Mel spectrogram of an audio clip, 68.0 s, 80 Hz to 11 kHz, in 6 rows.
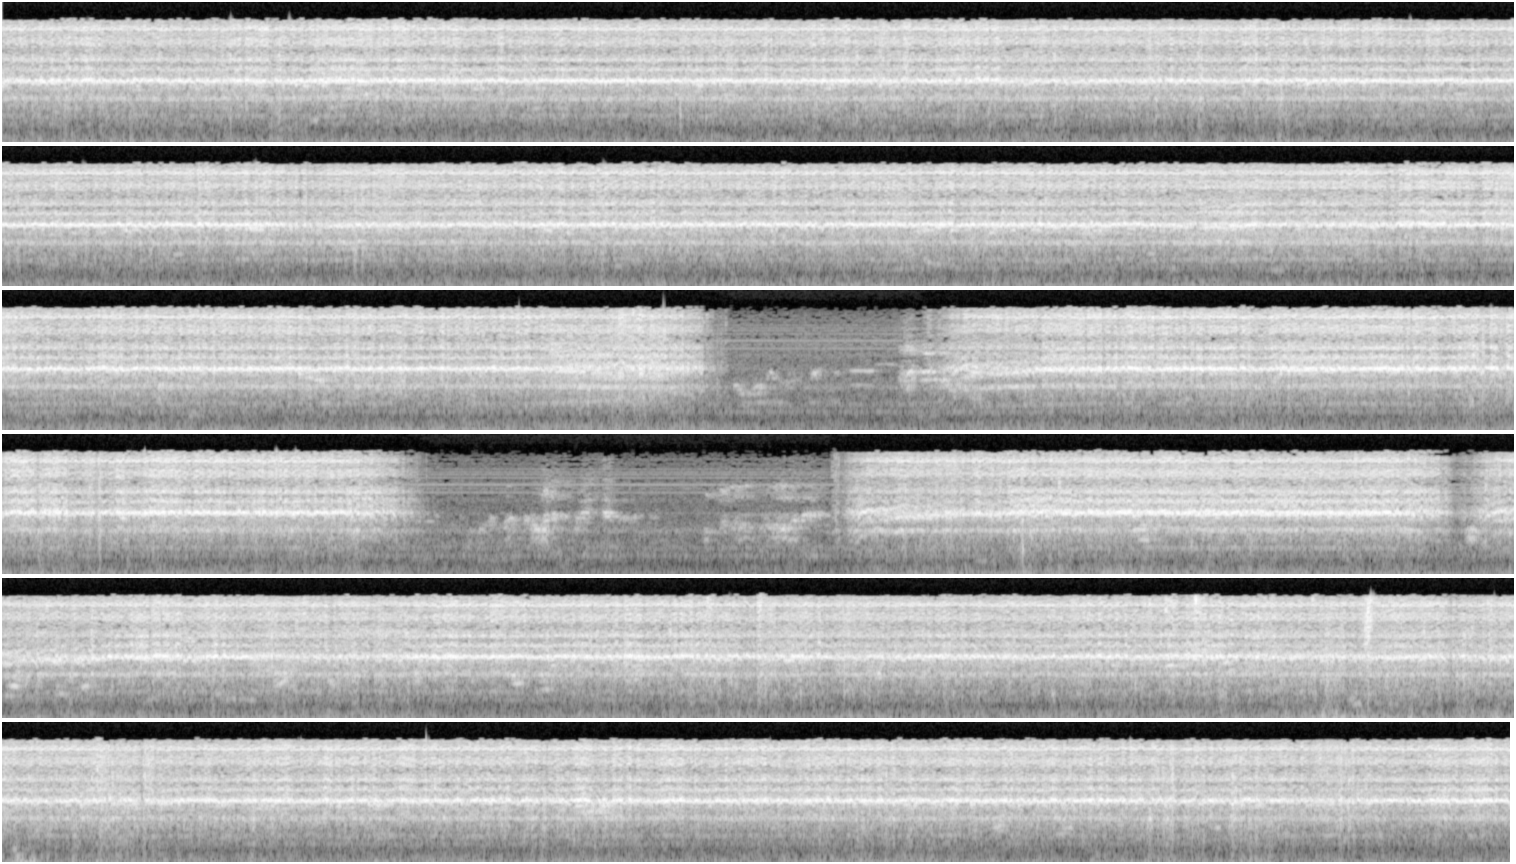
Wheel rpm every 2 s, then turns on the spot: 160, 160, 160, 160, 160, 160, 170, 160, 160, 160, 160, 160, 160, 140, 30, 150, 160, 160, 60, 0, 120, 160, 120, 160, 160, 160, 160, 160, 160, 160, 160, 160, 160, 160.
none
